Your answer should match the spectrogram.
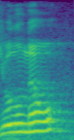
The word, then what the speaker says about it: ulno: And in recent times, people started to pronounce it ulno, because the Americans cannot say a name which starts with U. And so I embrace that, so you will know, yeah? So we will pronounce ulno as you will know, and I hope after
